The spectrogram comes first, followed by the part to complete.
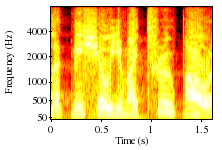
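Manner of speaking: high-pitched goblin character voice. Acting out the goblin about to attack a monster: speaking as the goblin. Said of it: "he says, channeling darkness into the sword".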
